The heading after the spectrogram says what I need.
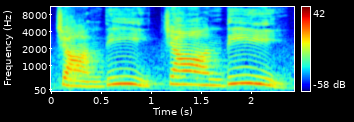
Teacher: मुंह और नाक दोनों से स्वर निकाल रहा है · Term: अनुनासिक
